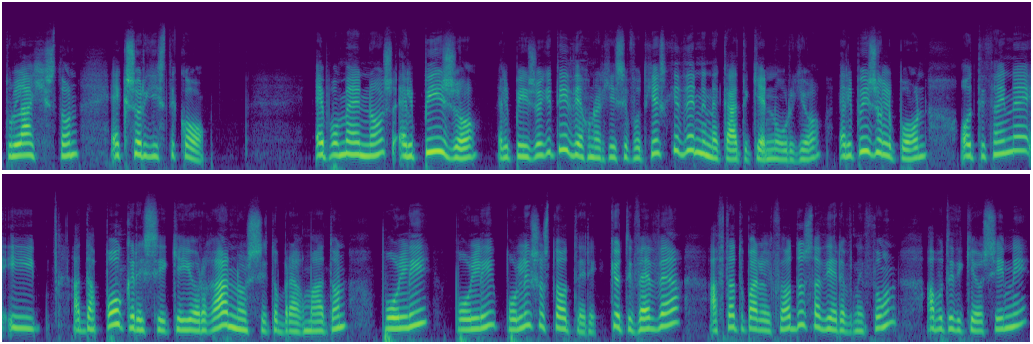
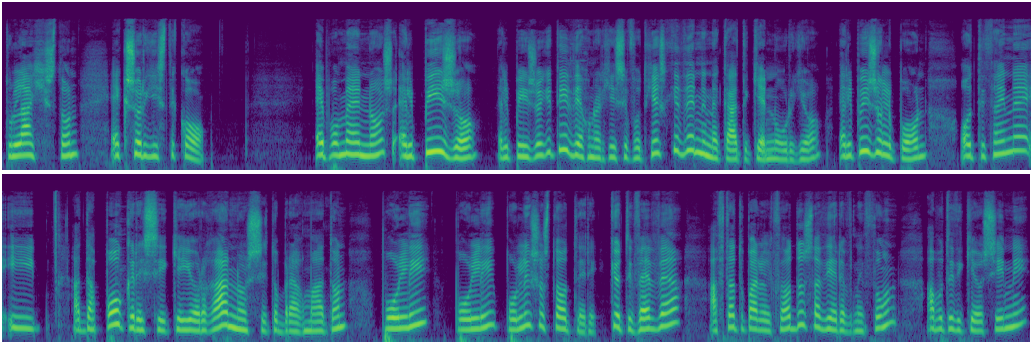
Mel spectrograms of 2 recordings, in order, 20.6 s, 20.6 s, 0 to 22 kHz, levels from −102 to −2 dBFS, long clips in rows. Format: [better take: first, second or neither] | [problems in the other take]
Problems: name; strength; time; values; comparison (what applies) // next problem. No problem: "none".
second | muffled; slightly; fading above 3.5 kHz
